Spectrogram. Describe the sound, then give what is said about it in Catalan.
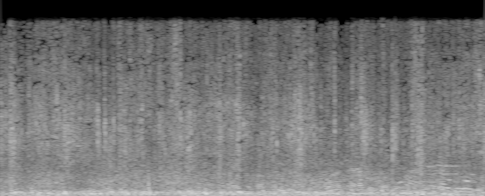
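A steady, dense crunch of the footsteps of many affected train passengers walking in single file along railway tracks, accompanied toward Bellvitge station. No single step stands out, and faint murmuring voices are mixed into the shuffle throughout. “El so dels passos dels passatgers afectats caminant per les vies.”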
